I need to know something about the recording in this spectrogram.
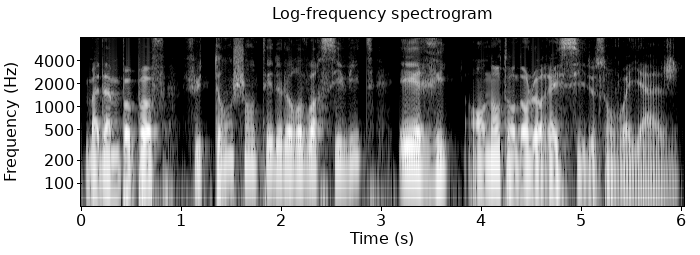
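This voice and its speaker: A man reading a children's story aloud in a playful, animated way, with chuckling asides. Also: sits low, measured pace.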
